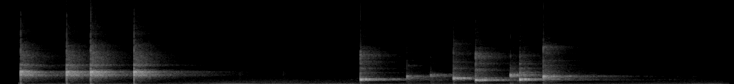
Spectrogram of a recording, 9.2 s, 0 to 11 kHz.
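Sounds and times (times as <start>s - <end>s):
woodblock: 0.2s - 2.9s, 4.4s - 8.0s.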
